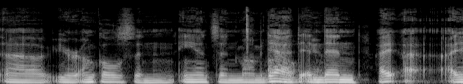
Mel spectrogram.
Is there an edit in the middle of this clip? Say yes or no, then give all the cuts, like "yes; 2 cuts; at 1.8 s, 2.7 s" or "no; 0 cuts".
yes; 1 cut; at 3.7 s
